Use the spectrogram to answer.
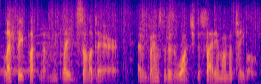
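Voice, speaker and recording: A man narrating and announcing a 1940s radio serial with a crisp, dramatic delivery. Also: low-pitched, expressive, normal speed, soft background music. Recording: muffled 1940s radio recording.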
